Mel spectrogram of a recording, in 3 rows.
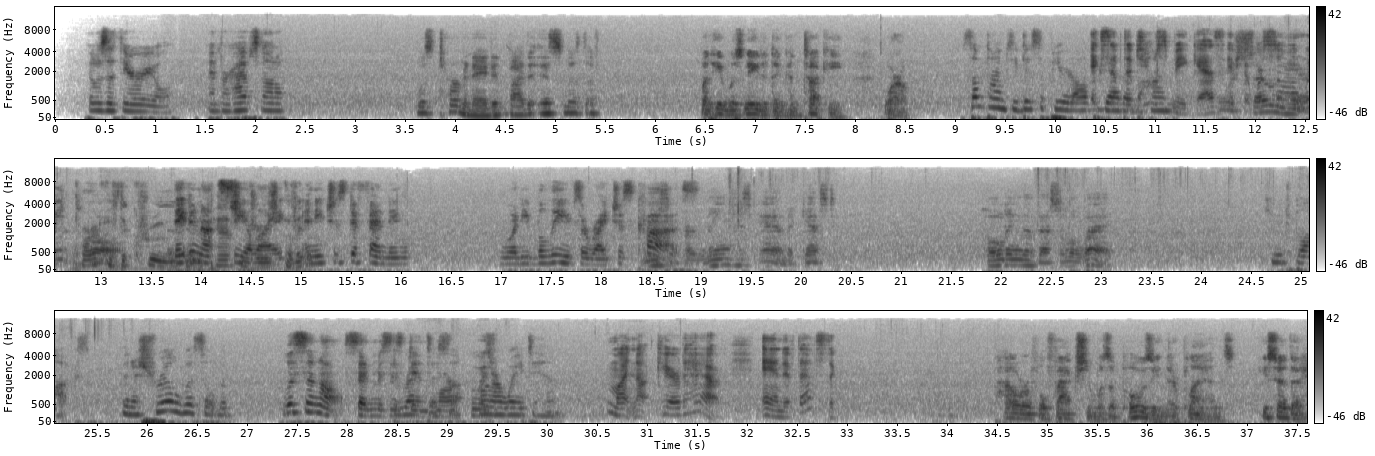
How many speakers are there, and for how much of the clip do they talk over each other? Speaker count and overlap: eight, about 17%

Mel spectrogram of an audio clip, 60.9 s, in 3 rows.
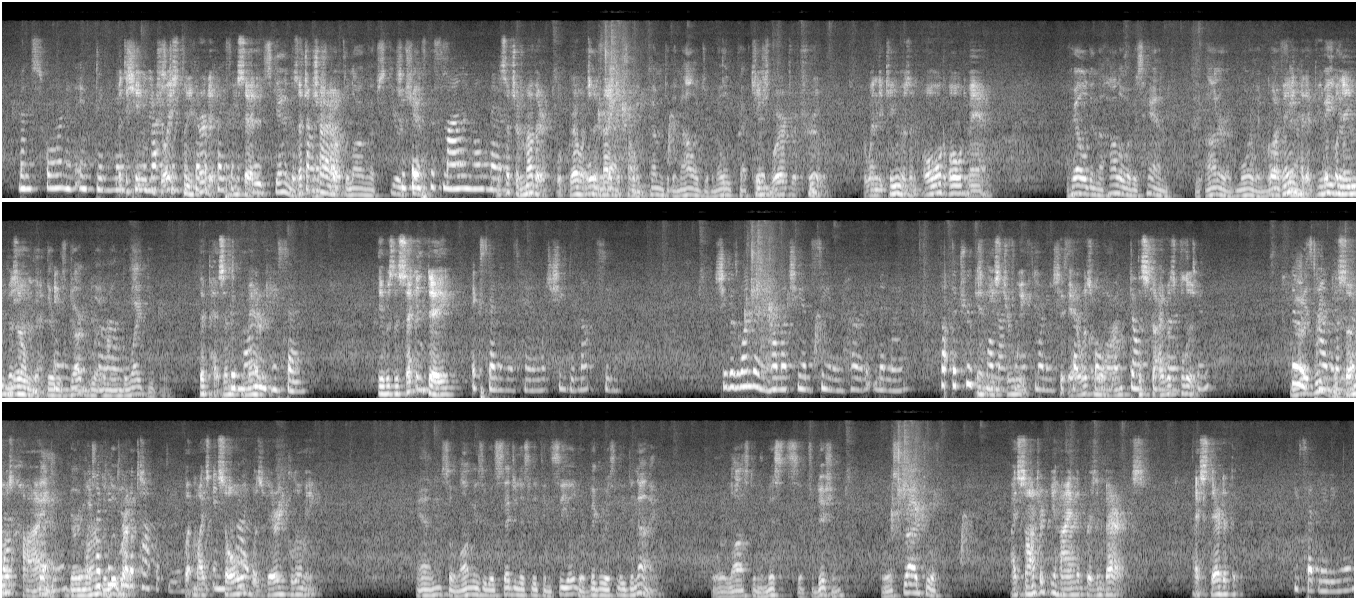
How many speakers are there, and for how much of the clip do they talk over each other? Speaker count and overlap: three, about 38%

